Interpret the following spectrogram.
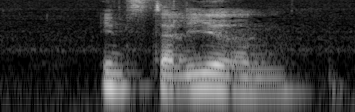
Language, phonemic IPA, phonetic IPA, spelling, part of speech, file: German, /ˈɪnstaˈliːʁən/, [ˈʔɪnstaˈlɪːɐ̯n], installieren, verb, De-installieren.ogg
- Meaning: to install (set up something for use)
